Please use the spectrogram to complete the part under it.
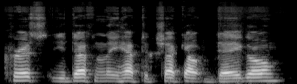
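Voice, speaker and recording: A man's voice: a little high, steady tone, moderate pace. A man chatting on a live stream, joking around and easygoing, calling himself a smart aleck. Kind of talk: casual live stream chat.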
